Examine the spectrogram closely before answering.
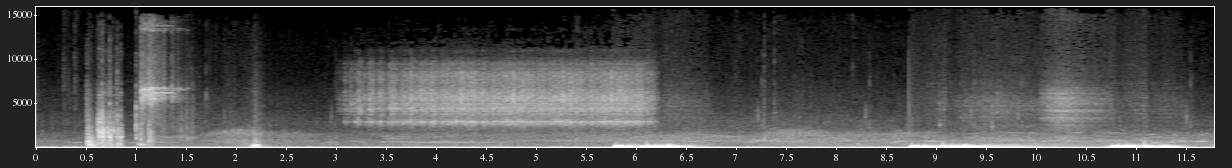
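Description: A chain rattles and creaks as someone slides down it.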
